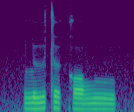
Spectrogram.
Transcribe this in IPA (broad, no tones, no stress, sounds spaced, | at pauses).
l ɨ t ɘ k ɔ β u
